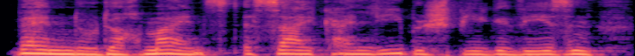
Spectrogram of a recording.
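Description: A woman's voice: steady tone, moderate pace, warm tone, breathy edge. A woman reading a hard, domineering man. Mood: taunting. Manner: low, hard, taunting tone. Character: domineering, commanding man, a husband.

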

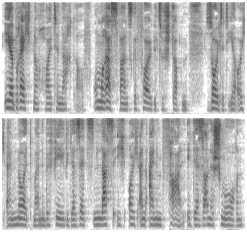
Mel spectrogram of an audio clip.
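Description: A woman's voice: sits low, steady tone, measured pace, hardly any pauses, husky, exaggerated voice. A woman voicing a ruthless male vampire prince who gives stern, threatening orders in an audiobook. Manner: stern, commanding, rising to shouting.

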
